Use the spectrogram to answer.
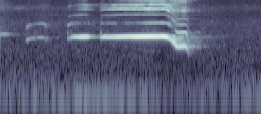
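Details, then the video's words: Black-naped oriole song used as a lure to get other orioles calling, from Aceh: a clear fluted whistle held level for about three quarters of a second, then sliding sharply downward, preceded by two short soft notes. "Kicauan kepodang emas pikat, Super gacor"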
